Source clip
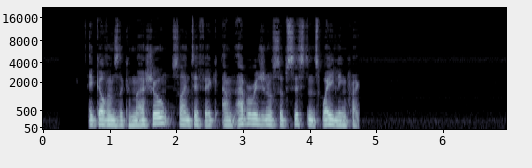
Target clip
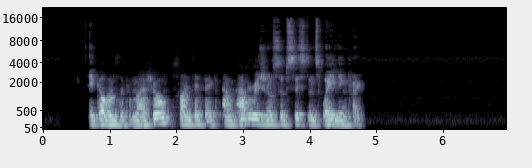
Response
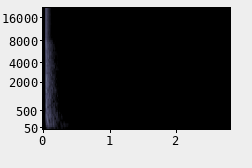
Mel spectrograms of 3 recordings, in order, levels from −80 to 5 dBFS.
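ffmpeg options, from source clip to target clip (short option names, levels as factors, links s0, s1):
-filter_complex "[0:a]asettb=1/sr,asplit=3[s0][s1][s2];[s0]atrim=end=0.774[s3];[s1]atrim=start=0.77:end=3.03,asetpts=PTS-STARTPTS,afade=t=in:d=0.004:c=qsin,afade=t=out:st=2.256:d=0.004:c=qsin,lowpass=f=1000:t=q:w=4.9[s4];[s2]atrim=start=3.026[s5];[s3][s4]acrossfade=d=0.004:c1=hsin:c2=qsin[s6];[s6][s5]acrossfade=d=0.004:c1=qsin:c2=hsin[s7];[1:a]atrim=start_sample=2205,atrim=end_sample=4410[s8];[s7][s8]afir=irnorm=-1:irlink=0,volume=0.891"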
